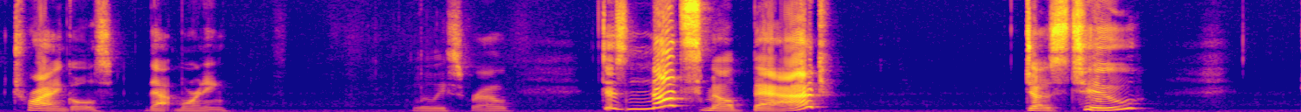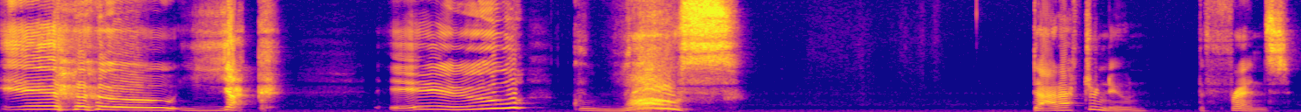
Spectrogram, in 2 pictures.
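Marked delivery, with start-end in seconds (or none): 4.5-8.7 loud, high bickering; childish quarrel. Acted. Lily and Selma bicker over smelly sandwiches, loud and high. 9.8-15.3 loud, high mock disgust; disgusted taunting. Girls taunt each other's lunch with loud, high disgust.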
